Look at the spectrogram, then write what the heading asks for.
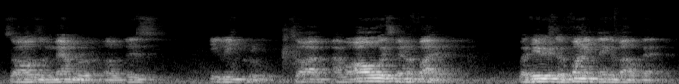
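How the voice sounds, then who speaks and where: A man's voice: mid-range voice, steady tone, moderate pace, darkish tone. A middle-aged man from Chicago giving a keynote speech and telling funny stories in a casual way. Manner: storytelling, humorous, conversational. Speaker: keynote speaker. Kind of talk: motivational speech. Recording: echoey hall, mic far off, faint hiss.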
